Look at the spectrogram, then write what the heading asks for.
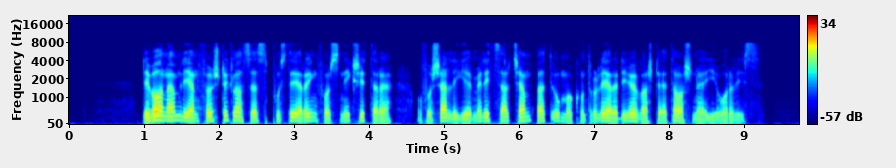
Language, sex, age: Norwegian, male, 22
